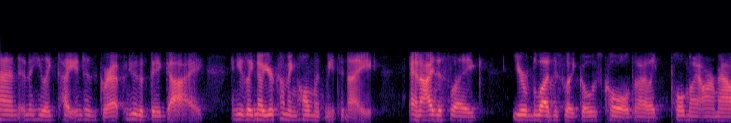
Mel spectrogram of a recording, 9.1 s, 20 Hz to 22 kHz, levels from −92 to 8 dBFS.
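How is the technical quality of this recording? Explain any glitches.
Quality is limited by the G.729 codec throughout. The speech is rebuilt at a rate that fits 8 kbit/s from a vocal-tract model plus sparse pulses, so it sounds rough and slightly synthetic. Nothing passes above 3.7 kHz, leaving a narrow telephone band.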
